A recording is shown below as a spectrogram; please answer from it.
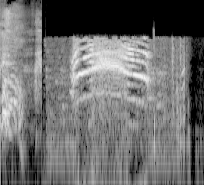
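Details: Domestic cat giving a single drawn-out, arching meow lasting about a second and a half, rising then falling, preceded by brief clattering noise and followed by faint rustling.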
